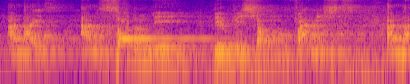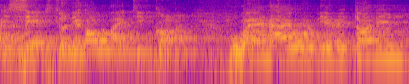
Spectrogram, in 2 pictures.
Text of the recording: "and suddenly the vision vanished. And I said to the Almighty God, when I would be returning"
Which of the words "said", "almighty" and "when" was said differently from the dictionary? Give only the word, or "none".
none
